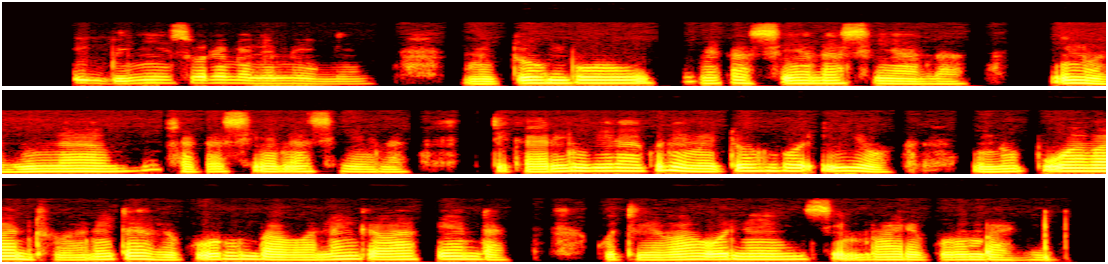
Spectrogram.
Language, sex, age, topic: Ndau, female, 18-24, health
